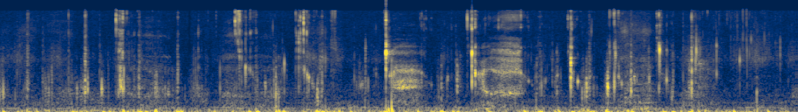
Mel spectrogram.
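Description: Close-up chewing and biting of a soft gravy-soaked chicken burger: many small wet mouth clicks and smacks. There are two longer, noisier sounds about five and six seconds in.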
